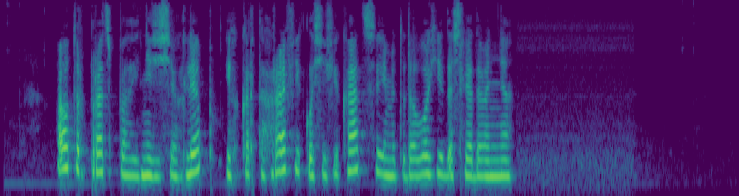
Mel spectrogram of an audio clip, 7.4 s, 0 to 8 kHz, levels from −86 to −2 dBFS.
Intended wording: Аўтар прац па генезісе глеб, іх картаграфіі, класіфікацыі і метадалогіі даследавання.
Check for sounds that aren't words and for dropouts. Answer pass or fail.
pass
